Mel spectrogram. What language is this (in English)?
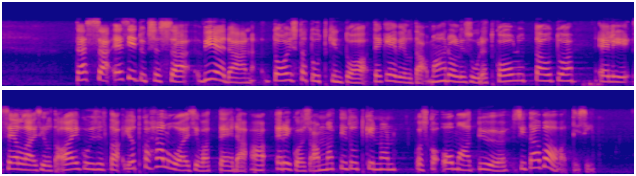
Finnish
